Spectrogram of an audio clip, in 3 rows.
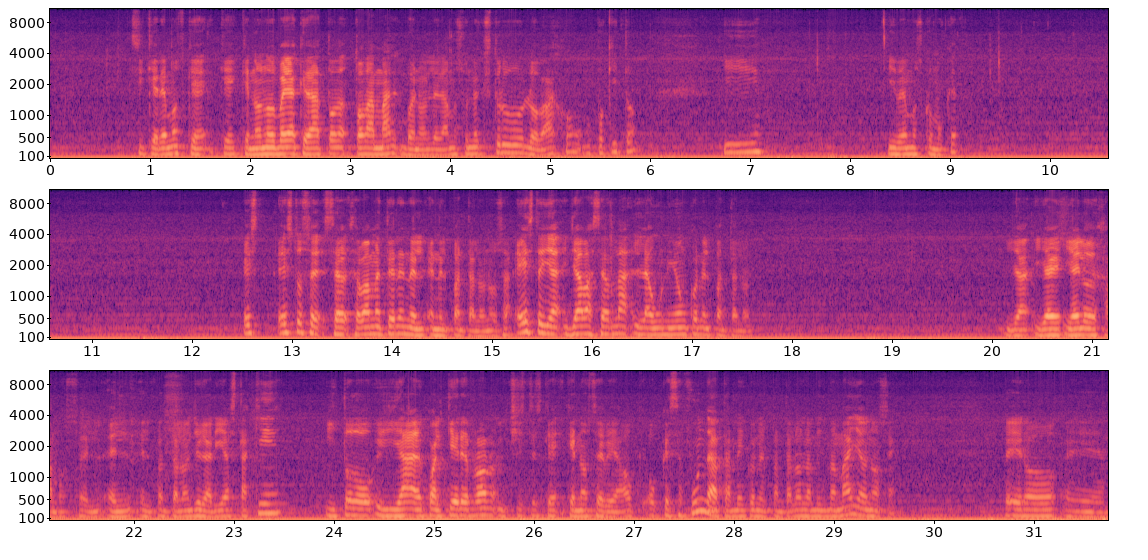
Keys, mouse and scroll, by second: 0.3 scroll up 2, 0.8 shift+middle click, 1.0 shift+middle click, 1.6 middle click, 3.9 e, 4.9 click, 6.0 middle click, 7.4 s, 9.2 s, 10.2 middle click, 12.3 click, 13.1 middle click, 13.8 s, 14.7 middle click, 15.8 middle click, 17.4 scroll down 3, 17.8 middle click, 19.2 Tab, 19.5 middle click, 21.2-21.5 scroll up 3, 21.5 middle click, 22.2 scroll up 2, 22.5 Tab, 24.1 middle click, 27.4 middle click, 27.6 scroll down 3, 28.0 middle click, 28.5 scroll down 2, 29.5 scroll down 4, 29.9 scroll up 2, 30.6 scroll up 2.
